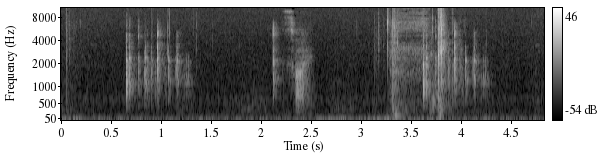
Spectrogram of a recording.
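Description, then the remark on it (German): A 3D dice app on a phone being shaken makes dice rattle and clatter in several quick bursts, a couple of short rolling runs and then a louder tumble of clicks near the end, with no talking. “Würfel in 3D. 6. Cool. So, jetzt muss ich bloß schütteln.”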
